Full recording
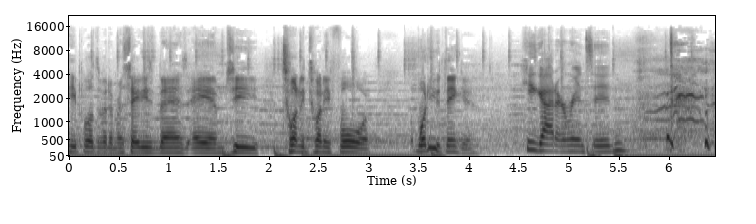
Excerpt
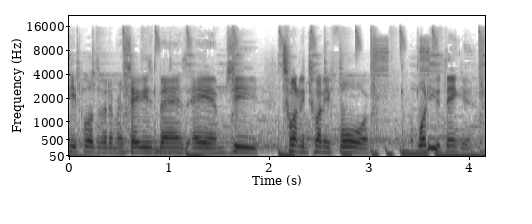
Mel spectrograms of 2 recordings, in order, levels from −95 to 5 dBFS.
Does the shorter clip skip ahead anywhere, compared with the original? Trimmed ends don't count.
no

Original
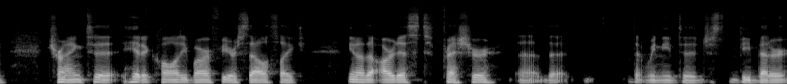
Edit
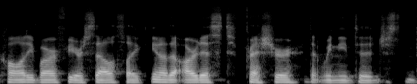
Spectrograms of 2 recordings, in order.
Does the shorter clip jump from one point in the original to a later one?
yes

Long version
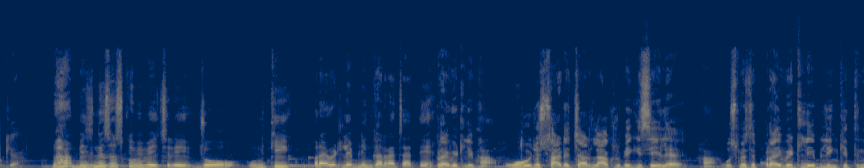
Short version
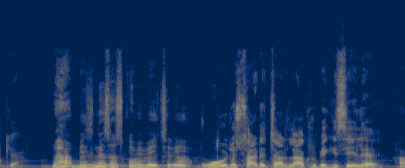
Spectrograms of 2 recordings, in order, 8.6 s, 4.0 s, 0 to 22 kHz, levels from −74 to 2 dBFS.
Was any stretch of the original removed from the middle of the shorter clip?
yes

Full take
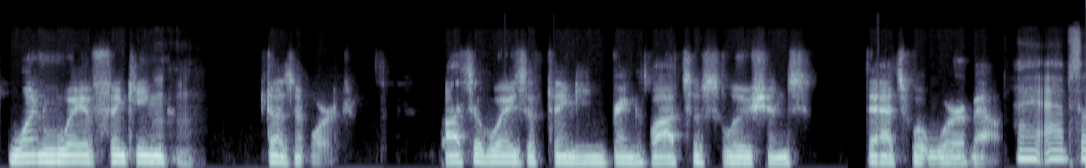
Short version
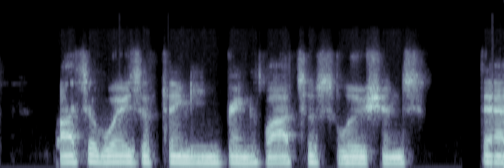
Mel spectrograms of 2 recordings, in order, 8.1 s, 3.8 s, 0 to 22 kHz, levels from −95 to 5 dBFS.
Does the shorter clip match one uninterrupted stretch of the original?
yes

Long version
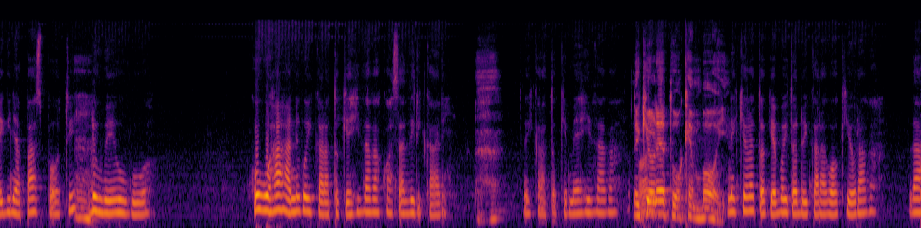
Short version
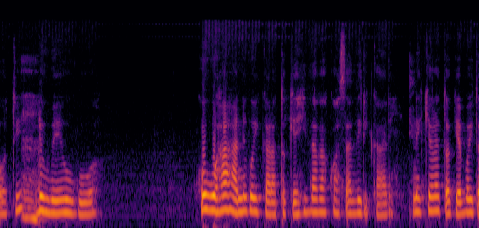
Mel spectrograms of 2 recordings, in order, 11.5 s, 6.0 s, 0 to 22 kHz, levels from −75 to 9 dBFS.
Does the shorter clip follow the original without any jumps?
no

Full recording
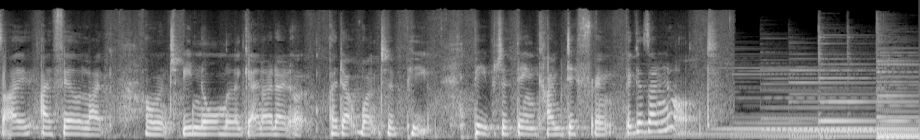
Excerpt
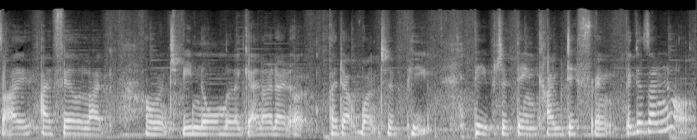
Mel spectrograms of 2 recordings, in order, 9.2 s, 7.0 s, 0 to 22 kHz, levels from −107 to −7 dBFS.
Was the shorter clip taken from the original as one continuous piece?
yes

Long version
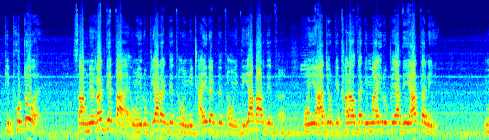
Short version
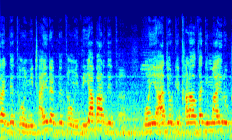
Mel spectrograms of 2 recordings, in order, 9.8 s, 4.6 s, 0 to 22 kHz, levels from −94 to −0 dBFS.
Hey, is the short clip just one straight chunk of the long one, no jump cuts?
yes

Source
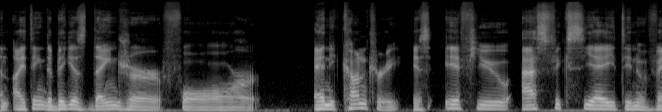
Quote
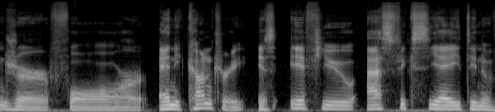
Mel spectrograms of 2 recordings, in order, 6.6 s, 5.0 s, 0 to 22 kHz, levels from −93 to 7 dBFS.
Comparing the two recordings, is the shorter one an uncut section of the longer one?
no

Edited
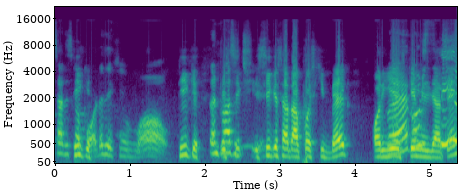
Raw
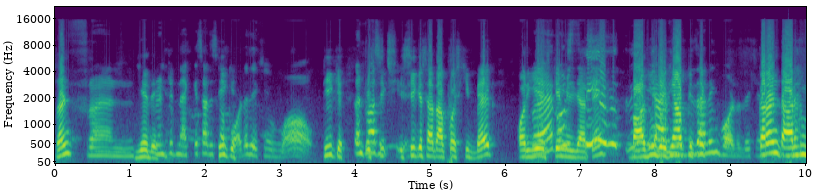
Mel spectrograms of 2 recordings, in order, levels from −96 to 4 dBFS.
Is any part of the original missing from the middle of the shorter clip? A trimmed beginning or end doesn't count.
no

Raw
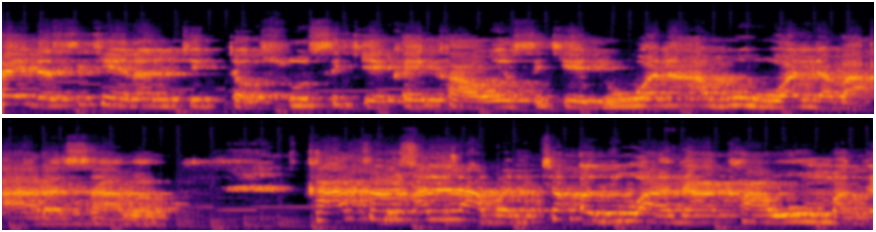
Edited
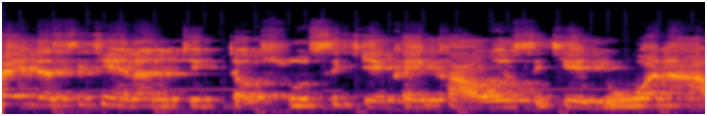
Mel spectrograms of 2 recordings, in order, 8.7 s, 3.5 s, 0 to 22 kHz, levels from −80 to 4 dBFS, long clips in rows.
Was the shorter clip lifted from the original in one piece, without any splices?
yes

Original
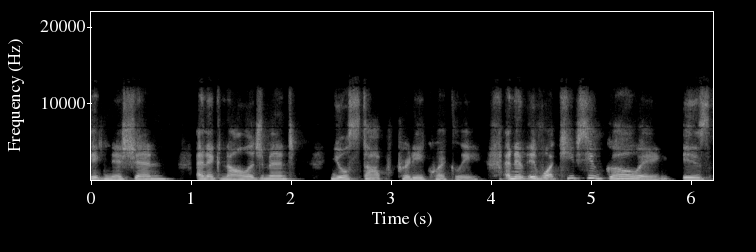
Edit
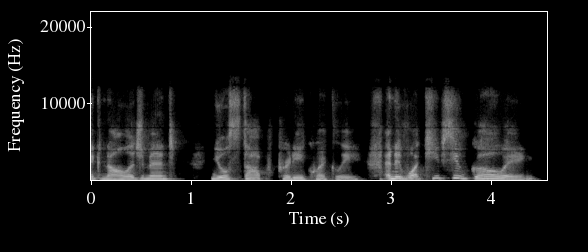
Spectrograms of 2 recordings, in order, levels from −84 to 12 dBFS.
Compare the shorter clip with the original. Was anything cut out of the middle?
yes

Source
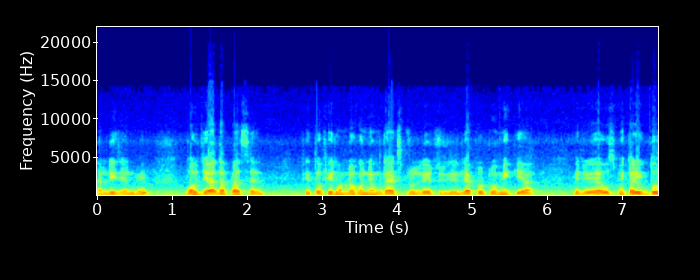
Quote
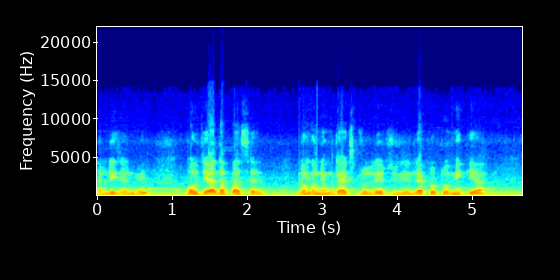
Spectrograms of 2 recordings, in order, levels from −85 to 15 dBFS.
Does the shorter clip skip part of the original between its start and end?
yes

